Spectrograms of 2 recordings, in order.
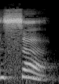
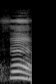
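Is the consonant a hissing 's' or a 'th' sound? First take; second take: hissing; th. First: The consonant is a hissing 's' sound. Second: The consonant is a soft 'th' sound. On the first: The speaker calls it wrong. "bukan sa, jangan bunyi desir" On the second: The speaker calls it right. "hujung lidah di antara dua gigi"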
